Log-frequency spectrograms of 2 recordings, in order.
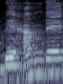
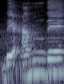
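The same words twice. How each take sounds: No difference in how they are said.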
